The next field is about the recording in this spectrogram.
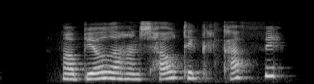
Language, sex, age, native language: Icelandic, female, 10, Icelandic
